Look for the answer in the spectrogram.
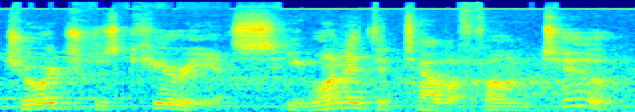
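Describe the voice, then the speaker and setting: Animated man reading a children's story, roomy echo. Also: medium pitch. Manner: dramatic, animated delivery with drawn-out words. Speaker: story reader. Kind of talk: expressive children's storybook narration. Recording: roomy echo, clear background noise.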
